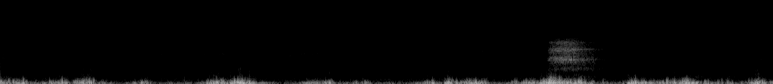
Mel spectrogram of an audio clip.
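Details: Muntjac deer in Norfolk woodland at dusk in late winter, giving a single short, hoarse bark partway through, set against a steady low rumble of a babbling brook and wind.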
